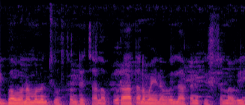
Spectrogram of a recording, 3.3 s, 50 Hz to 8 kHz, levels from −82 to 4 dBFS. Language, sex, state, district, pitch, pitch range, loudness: Telugu, male, Andhra Pradesh, Guntur, 115 Hz, 110-115 Hz, -30 LUFS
